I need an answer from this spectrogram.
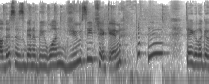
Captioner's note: laughs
